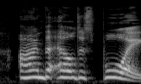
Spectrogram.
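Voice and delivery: mock petulant screaming outburst, high and loud. Retelling a scene where Kendall flips out, imitating Kendall screaming. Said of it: "And starts screaming".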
